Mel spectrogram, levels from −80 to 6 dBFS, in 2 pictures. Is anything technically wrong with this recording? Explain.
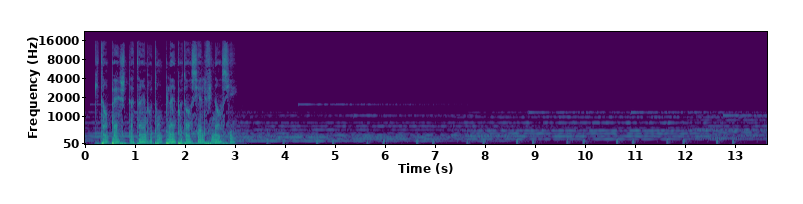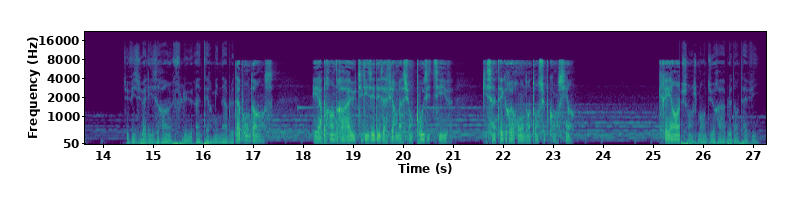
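Yes. From 16.62 to 25.56 s, the sound turns dull above 7.6 kHz after a 20 ms gap. The input likely switched to a poorer device, with new faint noise and a level shift of roughly 5 dB.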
